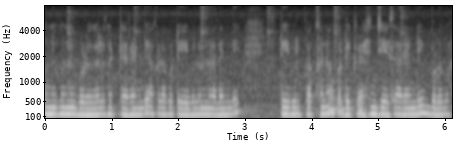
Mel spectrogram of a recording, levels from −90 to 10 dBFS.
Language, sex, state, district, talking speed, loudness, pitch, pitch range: Telugu, female, Andhra Pradesh, Krishna, 155 wpm, -14 LUFS, 170 Hz, 165-175 Hz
